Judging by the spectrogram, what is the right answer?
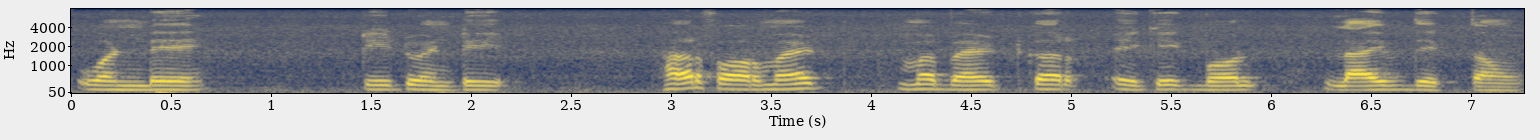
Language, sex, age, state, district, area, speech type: Urdu, male, 18-30, Maharashtra, Nashik, urban, spontaneous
